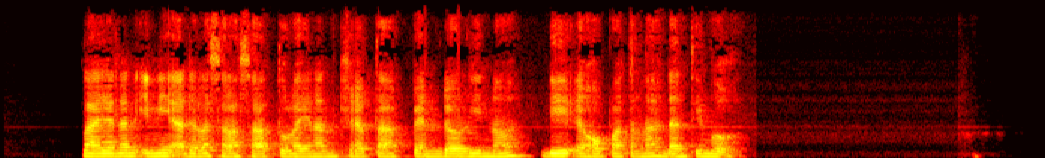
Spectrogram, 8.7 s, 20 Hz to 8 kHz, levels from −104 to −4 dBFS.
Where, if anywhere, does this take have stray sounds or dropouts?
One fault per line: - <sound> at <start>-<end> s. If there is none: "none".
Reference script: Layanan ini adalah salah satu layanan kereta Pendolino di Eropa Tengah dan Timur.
none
